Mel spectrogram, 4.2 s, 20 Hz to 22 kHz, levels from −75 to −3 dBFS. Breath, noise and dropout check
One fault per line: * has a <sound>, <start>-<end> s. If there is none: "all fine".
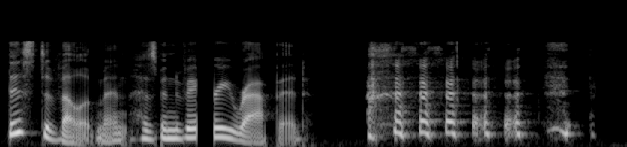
* has a dropout, 1.3-1.4 s
* has a laugh, 2.4-4.0 s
